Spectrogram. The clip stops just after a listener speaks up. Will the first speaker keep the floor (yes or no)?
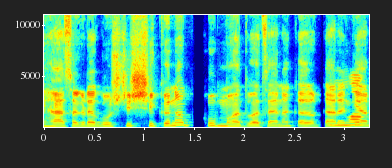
no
